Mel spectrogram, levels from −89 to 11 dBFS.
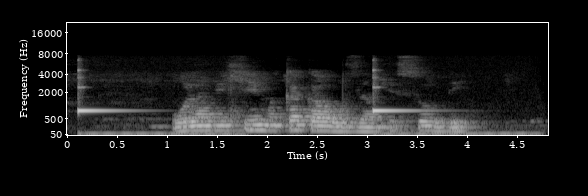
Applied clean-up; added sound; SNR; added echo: none; Marimba, xylophone; -2 dB; reverberation time 2.1 s.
